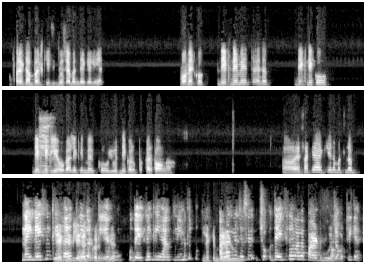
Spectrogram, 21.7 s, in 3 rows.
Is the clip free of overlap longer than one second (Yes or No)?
No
